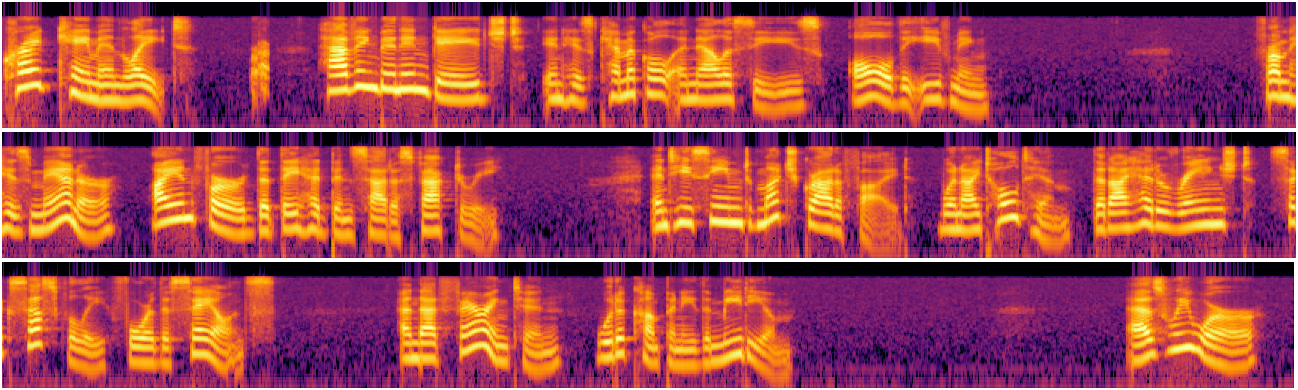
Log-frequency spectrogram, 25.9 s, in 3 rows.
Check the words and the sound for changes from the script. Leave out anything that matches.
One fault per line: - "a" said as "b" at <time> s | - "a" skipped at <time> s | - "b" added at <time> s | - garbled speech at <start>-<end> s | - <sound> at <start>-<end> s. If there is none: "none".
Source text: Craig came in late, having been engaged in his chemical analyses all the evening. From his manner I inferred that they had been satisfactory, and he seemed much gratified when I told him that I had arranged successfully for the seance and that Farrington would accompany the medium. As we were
- laugh at 1.7-1.8 s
